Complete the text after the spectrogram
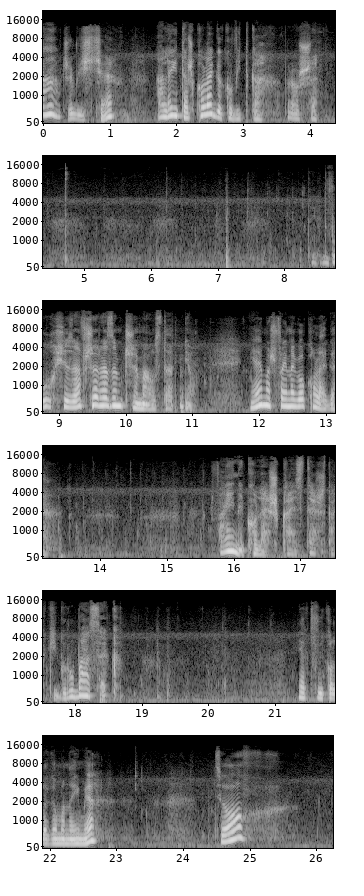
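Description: A woman talks softly and affectionately close by.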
